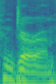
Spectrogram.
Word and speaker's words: Durham: Of North Carolina, Durham. Durham. Glenn, I just got so excited that I pronounced it right.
